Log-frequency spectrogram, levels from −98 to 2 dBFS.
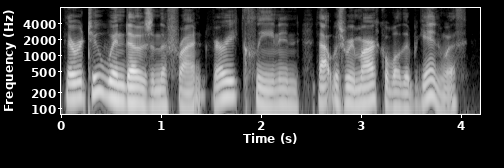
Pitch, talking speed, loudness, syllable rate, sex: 130 Hz, 230 wpm, -20 LUFS, 6.3 syllables/s, male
